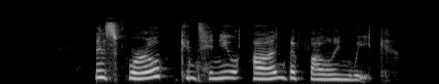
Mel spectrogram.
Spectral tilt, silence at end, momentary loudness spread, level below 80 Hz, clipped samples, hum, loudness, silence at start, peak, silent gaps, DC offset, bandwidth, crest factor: -3.5 dB/octave; 0.5 s; 12 LU; -78 dBFS; under 0.1%; none; -24 LUFS; 0.95 s; -8 dBFS; none; under 0.1%; 9.4 kHz; 16 dB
